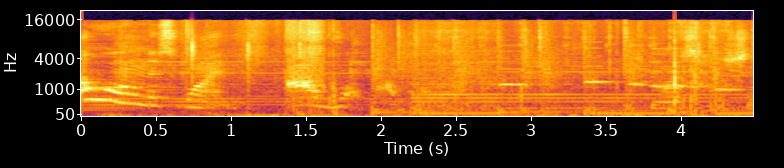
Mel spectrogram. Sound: chomps

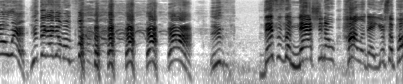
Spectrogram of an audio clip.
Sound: laughing

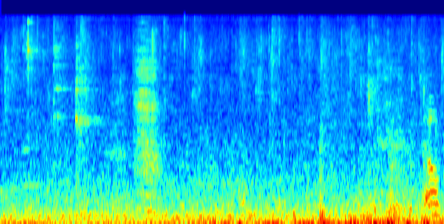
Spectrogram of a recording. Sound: rub against window; gasp

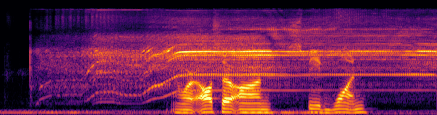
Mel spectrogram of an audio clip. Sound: machine buzzing

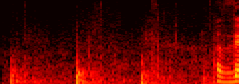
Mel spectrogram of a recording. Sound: footsteps

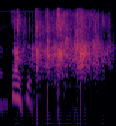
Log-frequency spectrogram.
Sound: audience applause

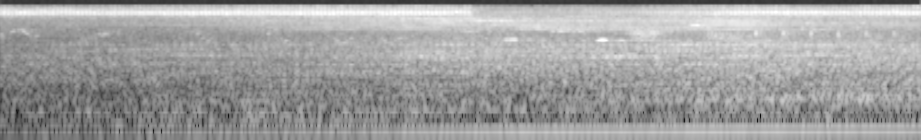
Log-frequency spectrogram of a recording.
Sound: car engine revving

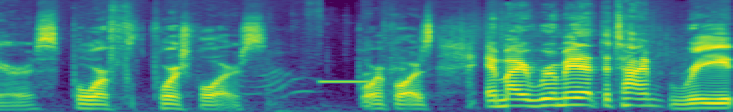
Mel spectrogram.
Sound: beep

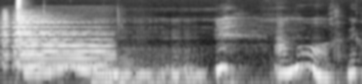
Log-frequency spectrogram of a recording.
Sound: moaning

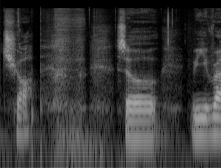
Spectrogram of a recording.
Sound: laughs

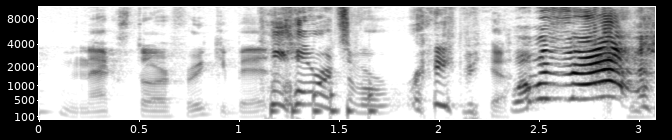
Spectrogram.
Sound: random Game noises

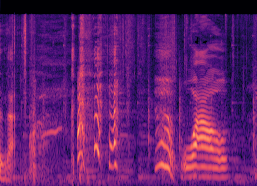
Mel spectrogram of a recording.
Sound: laugh

